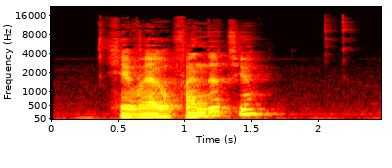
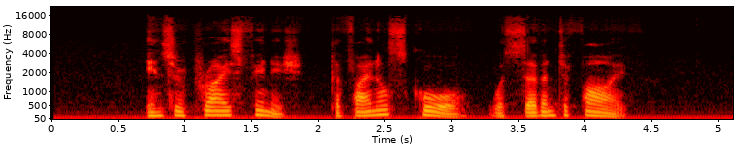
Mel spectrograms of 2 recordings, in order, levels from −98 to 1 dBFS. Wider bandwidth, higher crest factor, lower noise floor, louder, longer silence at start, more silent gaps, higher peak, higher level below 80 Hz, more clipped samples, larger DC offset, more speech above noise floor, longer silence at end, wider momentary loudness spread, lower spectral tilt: about the same, 15 kHz vs 16 kHz; about the same, 20 dB vs 18 dB; second, -55 dBFS vs -66 dBFS; first, -20 LUFS vs -41 LUFS; second, 0.45 s vs 0.7 s; neither; first, -2 dBFS vs -22 dBFS; first, -50 dBFS vs -62 dBFS; neither; neither; first, 37 dB vs 26 dB; about the same, 0.8 s vs 0.8 s; second, 6 LU vs 11 LU; about the same, -7 dB/octave vs -6.5 dB/octave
